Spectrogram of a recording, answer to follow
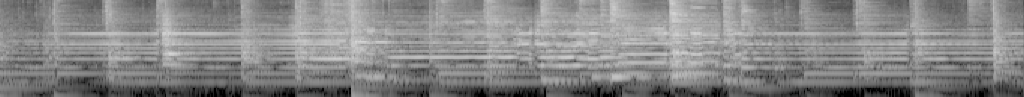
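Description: Persian classical trio playing an instrumental passage: kamancheh bowing held melodic notes over plucked setar, with deep strokes on a large frame drum about once or twice a second.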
